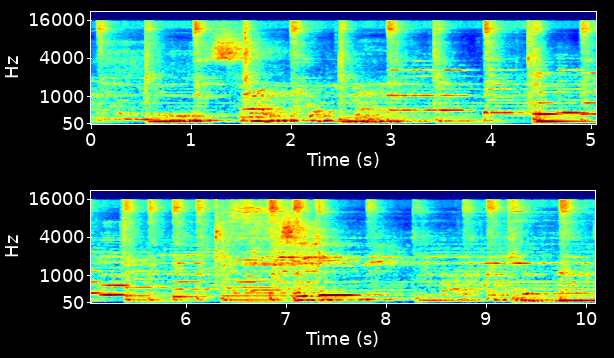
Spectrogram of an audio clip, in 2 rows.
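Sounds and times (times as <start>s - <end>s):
instrumental karaoke backing music: 0.0s - 10.0s.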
